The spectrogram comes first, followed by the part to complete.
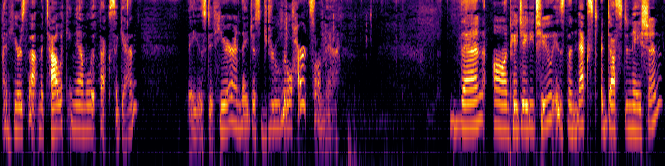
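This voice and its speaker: A woman's voice: lowish voice, slow pace, slightly rough. A woman demonstrating stamping supplies in a casual walkthrough of a catalog, chatty with chuckling asides, and losing her voice. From Canada. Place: tabletop craft desk indoors.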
